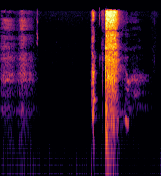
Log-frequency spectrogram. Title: Winter Cold sneezes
